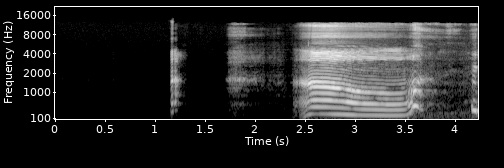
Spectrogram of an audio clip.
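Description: A woman's voice: a short sharp catch of breath about a second in, then a long wordless drawn-out vocal cry held for about a second, its pitch sweeping up at the end.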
